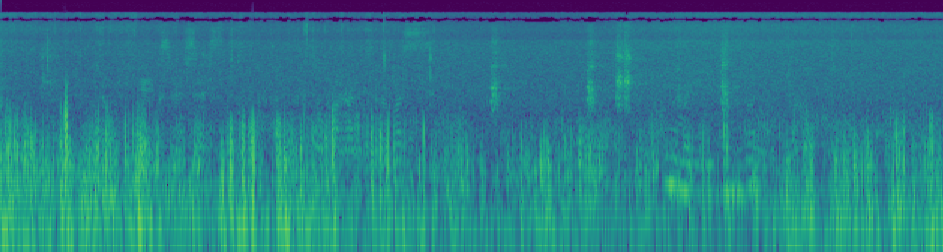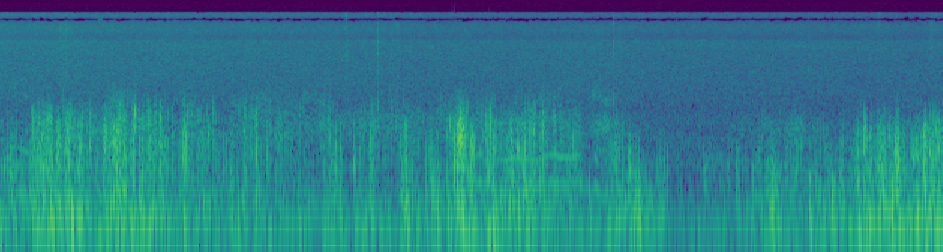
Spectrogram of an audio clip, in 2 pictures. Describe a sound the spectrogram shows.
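Wind buffets loudly outdoors, rumbling and gusting.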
